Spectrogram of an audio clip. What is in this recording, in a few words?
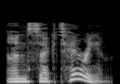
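"unsectarian", British English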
